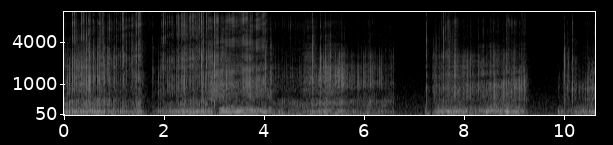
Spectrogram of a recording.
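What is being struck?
Flexible ribbed plastic cutting mat.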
